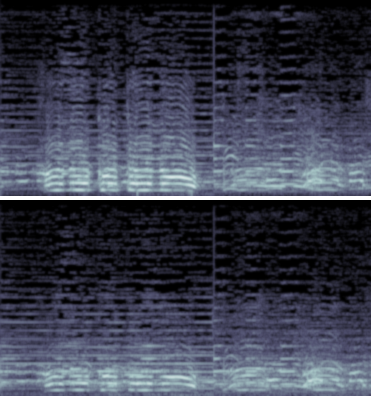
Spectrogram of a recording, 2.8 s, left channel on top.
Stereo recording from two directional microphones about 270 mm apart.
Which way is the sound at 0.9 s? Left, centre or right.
Left.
